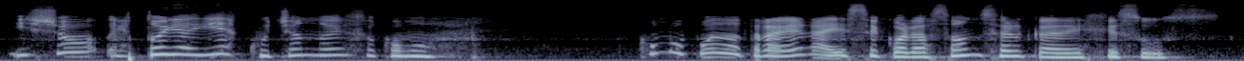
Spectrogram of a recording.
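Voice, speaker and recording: A woman's voice: very high-pitched, expressive, moderate pace, gravelly, darkish tone. A woman preaching a personal testimony sermon, telling the story earnestly and asking rhetorical questions.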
